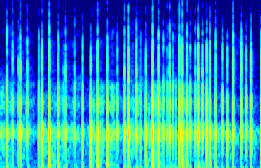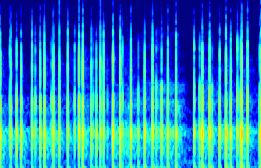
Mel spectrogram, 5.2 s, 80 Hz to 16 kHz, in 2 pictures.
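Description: Long nails tap fast on the cover and edges of a large, solid, glossy hardcover book held in front of the chest. The result is a rapid, irregular run of short, dry clicks, each carrying a hollow tone near 800 Hz with bright edges and almost no low end.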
